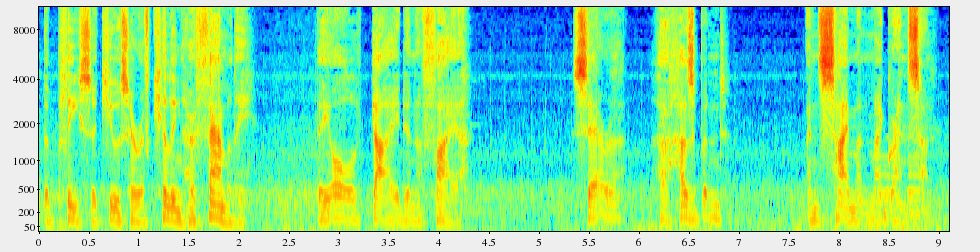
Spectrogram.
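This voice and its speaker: A man's voice: fairly low pitch, measured pace, noisy background. A man voicing a proud, grieving older industrialist in a video game, speaking formally and sternly. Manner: formal, haughty and pleading. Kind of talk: game voice acting.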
